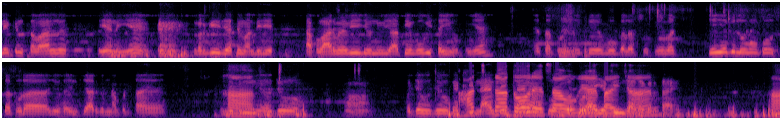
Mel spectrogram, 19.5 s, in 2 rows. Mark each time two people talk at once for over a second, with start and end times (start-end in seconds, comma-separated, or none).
15.6-18.0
